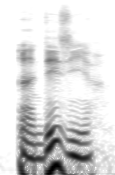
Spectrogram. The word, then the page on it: désir: /de.ziʁ/; France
